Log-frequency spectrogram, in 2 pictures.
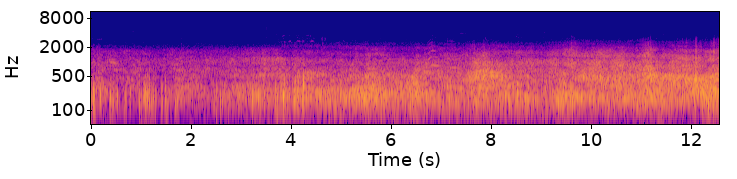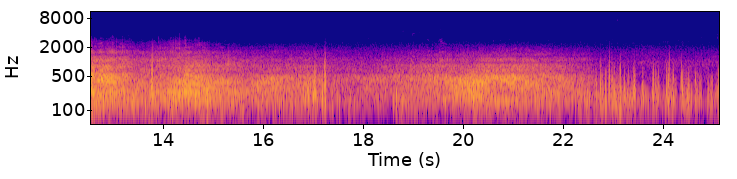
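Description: A jet plane roars in the sky, its noise swelling and fading.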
